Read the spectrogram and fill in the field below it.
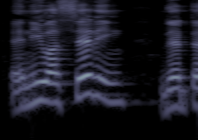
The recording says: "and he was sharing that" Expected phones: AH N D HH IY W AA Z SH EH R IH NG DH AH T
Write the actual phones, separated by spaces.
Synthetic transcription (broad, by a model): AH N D HH IY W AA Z S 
